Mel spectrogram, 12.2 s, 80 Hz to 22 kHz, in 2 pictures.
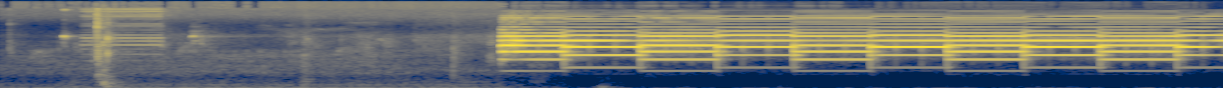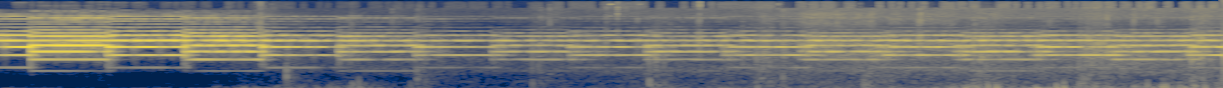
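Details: E.M.S. FirePoint System 5004 house fire alarm, Sound Alarms pressed on panel with key switch on, all sounders running: loud piercing alternating two-tone warble repeating steadily, audible throughout house; normal sounder tone.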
